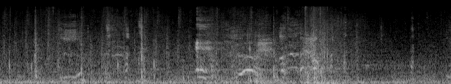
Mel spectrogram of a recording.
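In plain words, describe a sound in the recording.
A man coughs hard.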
